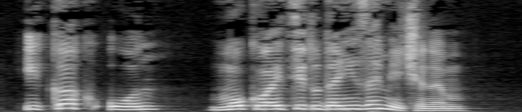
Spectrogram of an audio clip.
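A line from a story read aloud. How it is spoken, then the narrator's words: Sharp question. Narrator (Russian): спросила Кейтилин резким тоном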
